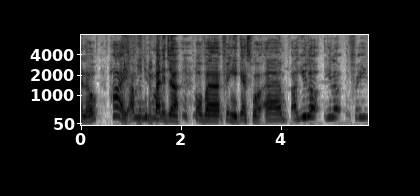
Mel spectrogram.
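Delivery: high-pitched, showy, put-on boss voice. Imitating a new manager introducing themselves to the staff, high put-on voice. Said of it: "all in the high voice".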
